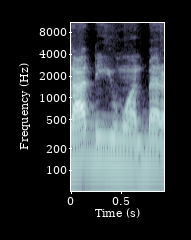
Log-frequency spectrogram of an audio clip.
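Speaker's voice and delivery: usual speaking voice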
